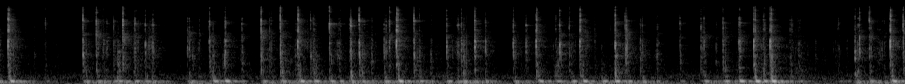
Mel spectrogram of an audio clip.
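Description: Fingertips with long natural nails press the keys of a black full-size plastic computer keyboard with hollow key housing in rapid typing. Quick, bright clacks stream out in uneven bursts over a steady low hollow hum, with only brief pauses between runs.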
